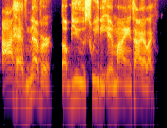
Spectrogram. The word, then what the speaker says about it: Saweetie: I hate saying Saweetie, but her name's Sweetie. His name is Sweetie, like, but it's spelled Saweetie, but Saweetie, like the cereal.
